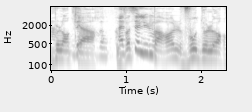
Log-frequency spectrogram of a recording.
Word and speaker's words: Blanckaert: On ne prononce pas le T. Non. On est d'accord? Non, c'est un nom flamand et AERT se prononce A. Blanquart, votre parole vaut de l'or.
